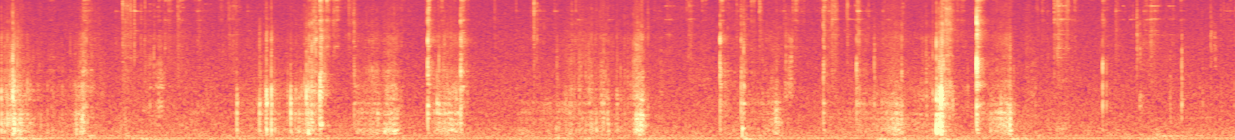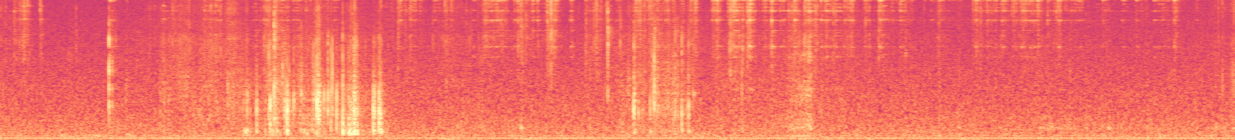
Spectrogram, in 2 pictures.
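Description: Metal bangle bracelets clinking and jangling on the wrists as hands brush and finger-detangle a doll head's synthetic hair, with soft rustling of the hair between the irregular clinks. The loudest clinks come a little before the middle.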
